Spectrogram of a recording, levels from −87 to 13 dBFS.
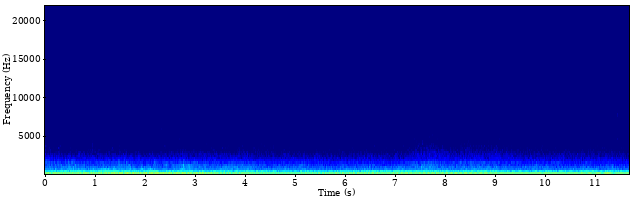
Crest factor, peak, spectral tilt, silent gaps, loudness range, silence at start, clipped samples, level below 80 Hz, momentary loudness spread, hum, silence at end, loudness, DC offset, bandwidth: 12 dB; -24 dBFS; -11 dB/octave; none; 4 LU; 0 s; under 0.1%; -54 dBFS; 6 LU; none; 0 s; -39 LUFS; under 0.1%; 2.8 kHz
